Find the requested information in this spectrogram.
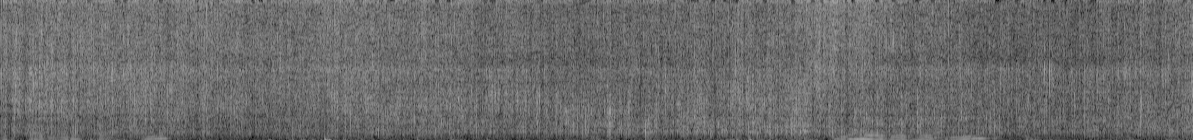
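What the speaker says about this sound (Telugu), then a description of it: "ఆవాలు, జీలకర్ర, మెంతులు, శనగపప్పు, ఉద్దిపప్పు వేసేసిన కలిసి, అవన్నీ వేగిపోయినాయి" Mustard seeds, cumin, fenugreek, chana dal and urad dal frying in hot oil with onions as the tempering for a chickpea curry, a loud, continuous sizzle throughout, with a faint voice briefly audible underneath.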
